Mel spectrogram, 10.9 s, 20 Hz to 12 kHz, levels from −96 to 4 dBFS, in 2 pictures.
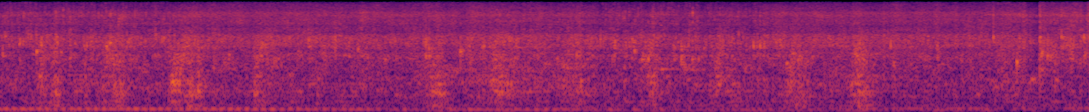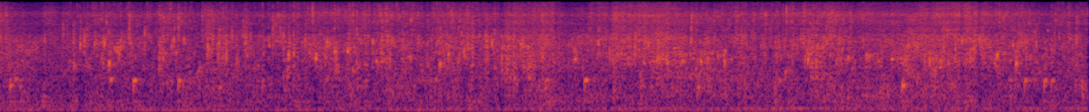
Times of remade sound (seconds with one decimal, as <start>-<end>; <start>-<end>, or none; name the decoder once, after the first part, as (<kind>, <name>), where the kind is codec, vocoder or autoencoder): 0.9-3.0 (autoencoder, DAC-VAE); 3.8-5.8; 8.0-8.9; 9.8-10.4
